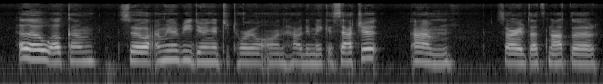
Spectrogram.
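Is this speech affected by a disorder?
No.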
